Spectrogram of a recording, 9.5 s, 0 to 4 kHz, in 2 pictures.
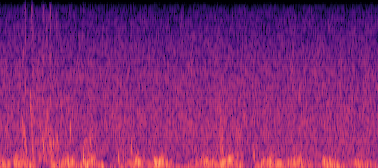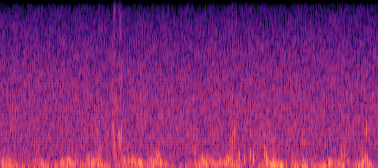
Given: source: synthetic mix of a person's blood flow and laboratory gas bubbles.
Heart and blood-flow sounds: Doppler ultrasound of blood flow; precordium
0.18-0.80 s: bubbles
0.84-0.96 s: bubbles
1.04-1.21 s: bubbles
1.44-1.70 s: bubbles
2.72-2.86 s: bubbles
2.93-3.10 s: bubbles
3.15-3.22 s: bubbles
5.85-6.38 s: bubbles
7.57-7.94 s: bubbles
7.99-8.18 s: bubbles
8.47-8.59 s: bubbles
8.96-9.12 s: bubbles
9.22-9.37 s: bubbles
From the record:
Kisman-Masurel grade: 232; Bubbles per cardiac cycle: several, 3 to 8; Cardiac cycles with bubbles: 50 to 99%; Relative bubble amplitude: moderate (0.250 to 0.450); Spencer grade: 3 (all of the cardiac periods contain showers or single bubble signals, but not dominating or overriding the cardiac motion signals); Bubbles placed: anywhere in the cardiac cycle

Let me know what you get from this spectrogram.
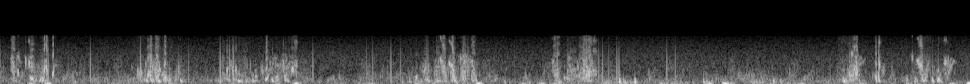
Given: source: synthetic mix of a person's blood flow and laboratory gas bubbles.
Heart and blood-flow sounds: Doppler ultrasound of blood flow; subclavian vein
0.10-0.57 s: bubbles
1.35-1.86 s: bubbles
2.15-3.00 s: bubbles
4.13-4.80 s: bubbles
5.50-5.99 s: bubbles
8.36-8.70 s: bubbles
8.72-8.88 s: bubbles
9.01-9.57 s: bubbles
From the record:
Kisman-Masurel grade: 332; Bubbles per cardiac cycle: rolling drumbeat, 9 or more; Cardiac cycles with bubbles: 50 to 99%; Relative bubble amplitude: moderate (0.250 to 0.450); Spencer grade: 3 (all of the cardiac periods contain showers or single bubble signals, but not dominating or overriding the cardiac motion signals); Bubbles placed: anywhere in the cardiac cycle

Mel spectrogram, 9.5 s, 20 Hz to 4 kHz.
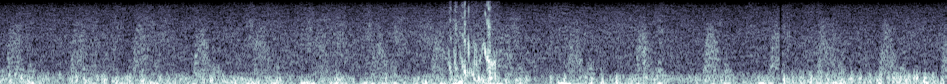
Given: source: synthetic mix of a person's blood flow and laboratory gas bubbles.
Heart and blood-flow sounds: Doppler ultrasound of blood flow; subclavian vein
4.47-5.02 s: bubbles
From the record:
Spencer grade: 1 (occasional bubble signal discernible with the cardiac motion signal, with majority of cardiac periods free of bubbles); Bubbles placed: anywhere in the cardiac cycle

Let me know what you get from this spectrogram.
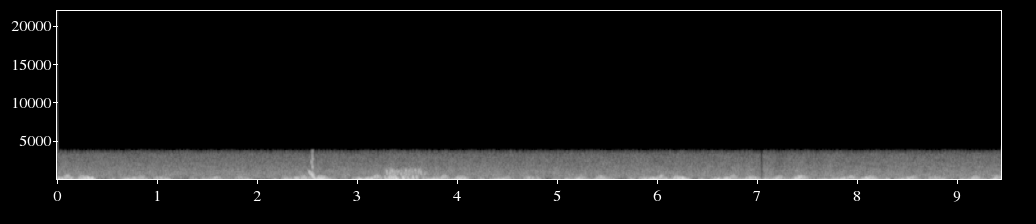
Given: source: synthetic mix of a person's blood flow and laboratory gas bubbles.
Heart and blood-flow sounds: Doppler ultrasound of blood flow; precordium
2.49-2.63 s: bubbles
3.21-3.70 s: bubbles
From the record:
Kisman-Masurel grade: 113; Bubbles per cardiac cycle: 1 to 2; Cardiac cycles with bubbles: 1 to 10%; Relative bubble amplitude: loud (0.450 to 0.775); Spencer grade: 1 (occasional bubble signal discernible with the cardiac motion signal, with majority of cardiac periods free of bubbles); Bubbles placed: anywhere in the cardiac cycle

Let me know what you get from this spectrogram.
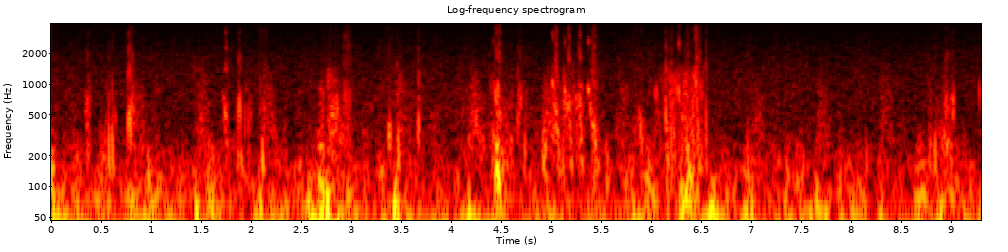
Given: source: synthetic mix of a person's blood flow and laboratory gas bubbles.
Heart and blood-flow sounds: Doppler ultrasound of blood flow; subclavian vein
0.34-0.41 s: bubbles
0.48-0.65 s: bubbles
0.75-0.86 s: bubbles
1.71-1.79 s: bubbles
1.84-2.01 s: bubbles
2.08-2.17 s: bubbles
2.75-3.04 s: bubbles
3.34-3.52 s: bubbles
3.65-3.72 s: bubbles
4.38-4.76 s: bubbles
4.99-5.50 s: bubbles
5.81-5.93 s: bubbles
6.03-6.57 s: bubbles
8.76-9.06 s: bubbles
9.27-9.30 s: bubbles
From the record:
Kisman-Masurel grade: 221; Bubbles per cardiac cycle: several, 3 to 8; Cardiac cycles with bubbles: 10 to 50%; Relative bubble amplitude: barely perceptible (0.100 to 0.250); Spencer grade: 2 (many but less than half of the cardiac periods contain bubble signals, singularly or in groups); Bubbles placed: anywhere in the cardiac cycle

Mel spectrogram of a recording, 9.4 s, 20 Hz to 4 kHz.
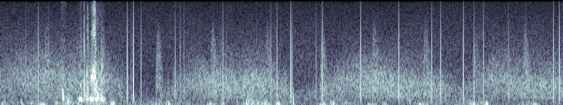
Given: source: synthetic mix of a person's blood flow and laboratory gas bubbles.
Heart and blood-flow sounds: Doppler ultrasound of blood flow; subclavian vein
1.01-1.11 s: bubbles
1.29-1.78 s: bubbles
From the record:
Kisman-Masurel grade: 211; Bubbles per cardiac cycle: several, 3 to 8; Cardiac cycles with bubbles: 1 to 10%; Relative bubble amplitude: barely perceptible (0.100 to 0.250); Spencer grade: 1 (occasional bubble signal discernible with the cardiac motion signal, with majority of cardiac periods free of bubbles); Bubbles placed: anywhere in the cardiac cycle

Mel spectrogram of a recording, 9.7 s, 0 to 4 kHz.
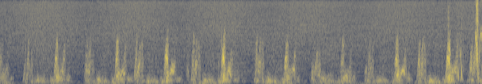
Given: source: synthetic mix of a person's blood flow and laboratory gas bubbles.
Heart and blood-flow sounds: Doppler ultrasound of blood flow; precordium
9.12-9.29 s: bubbles
9.50-9.66 s: bubbles
From the record:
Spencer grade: 1 (occasional bubble signal discernible with the cardiac motion signal, with majority of cardiac periods free of bubbles); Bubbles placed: only in the low amplitude regions of the cardiac cycle

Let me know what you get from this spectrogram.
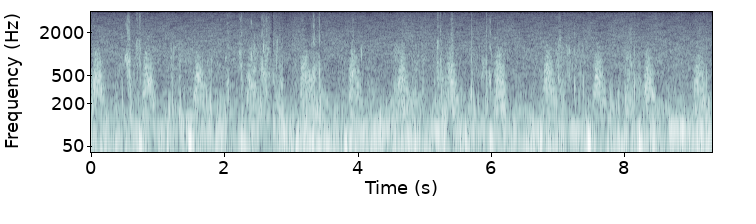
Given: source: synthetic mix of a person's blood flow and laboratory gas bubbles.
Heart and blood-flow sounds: Doppler ultrasound of blood flow; subclavian vein
0.00-0.06 s: bubbles
0.42-0.76 s: bubbles
1.13-1.59 s: bubbles
1.70-2.09 s: bubbles
2.19-2.32 s: bubbles
2.37-2.91 s: bubbles
3.24-3.54 s: bubbles
3.88-3.97 s: bubbles
4.01-4.08 s: bubbles
4.52-5.01 s: bubbles
5.10-5.62 s: bubbles
5.65-6.25 s: bubbles
6.78-7.42 s: bubbles
7.75-7.83 s: bubbles
7.88-8.38 s: bubbles
9.04-9.33 s: bubbles
From the record:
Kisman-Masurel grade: 242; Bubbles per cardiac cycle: several, 3 to 8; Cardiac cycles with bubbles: 100%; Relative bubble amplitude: moderate (0.250 to 0.450); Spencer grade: 3 (all of the cardiac periods contain showers or single bubble signals, but not dominating or overriding the cardiac motion signals); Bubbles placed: anywhere in the cardiac cycle

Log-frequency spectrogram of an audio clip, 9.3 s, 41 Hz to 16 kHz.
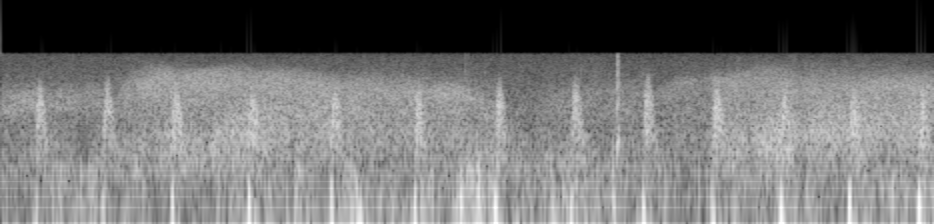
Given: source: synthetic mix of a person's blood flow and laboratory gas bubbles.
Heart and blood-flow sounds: Doppler ultrasound of blood flow; subclavian vein
6.13-6.22 s: bubbles
From the record:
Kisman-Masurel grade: 111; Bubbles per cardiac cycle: 1 to 2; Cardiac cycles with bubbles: 1 to 10%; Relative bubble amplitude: barely perceptible (0.100 to 0.250); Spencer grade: 1 (occasional bubble signal discernible with the cardiac motion signal, with majority of cardiac periods free of bubbles); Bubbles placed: anywhere in the cardiac cycle

